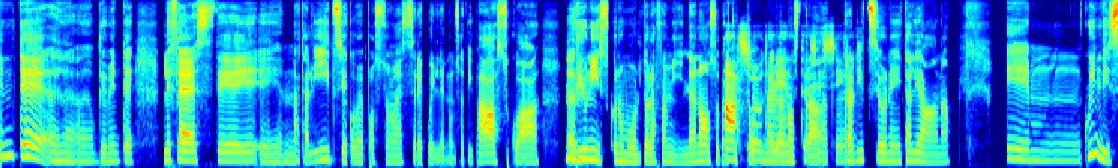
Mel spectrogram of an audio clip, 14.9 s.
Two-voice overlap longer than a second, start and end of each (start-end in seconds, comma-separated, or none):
9.6-11.3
